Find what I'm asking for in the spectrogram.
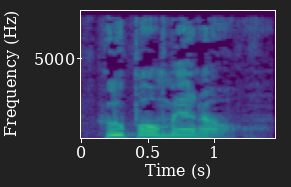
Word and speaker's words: hupomeno: hupomeno. H-U-P-O. That's under. And meno. M-E-N, long O.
